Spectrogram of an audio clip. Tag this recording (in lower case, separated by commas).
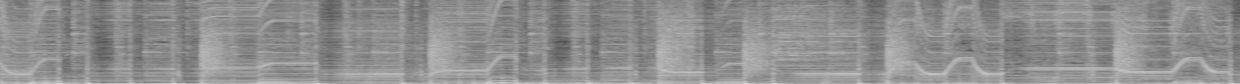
music, drum and bass, dubstep, electronic music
